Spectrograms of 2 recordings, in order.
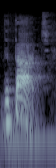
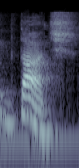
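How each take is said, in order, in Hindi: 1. "Taj" शब्द पर stress है। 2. "Taj" शब्द पर स्ट्रेस है।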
